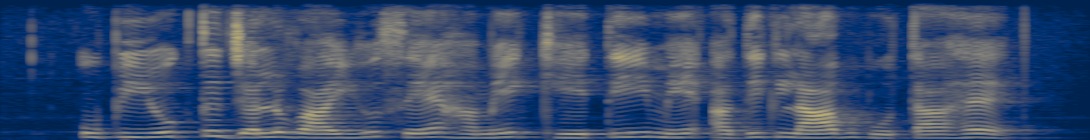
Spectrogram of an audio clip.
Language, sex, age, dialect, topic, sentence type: Hindi, female, 18-24, Garhwali, banking, statement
